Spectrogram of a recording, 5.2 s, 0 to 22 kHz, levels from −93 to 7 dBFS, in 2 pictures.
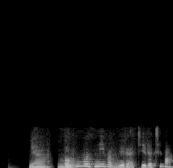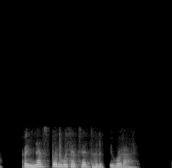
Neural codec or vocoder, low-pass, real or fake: codec, 16 kHz, 1.1 kbps, Voila-Tokenizer; 5.4 kHz; fake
